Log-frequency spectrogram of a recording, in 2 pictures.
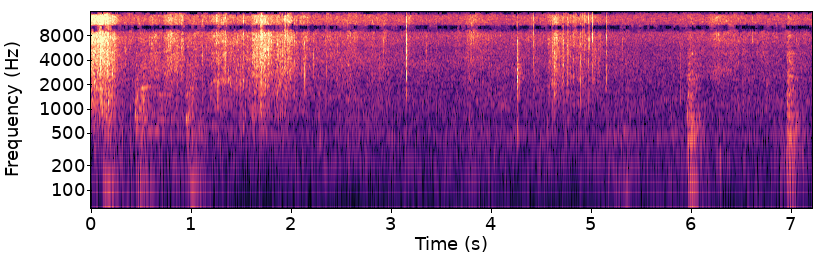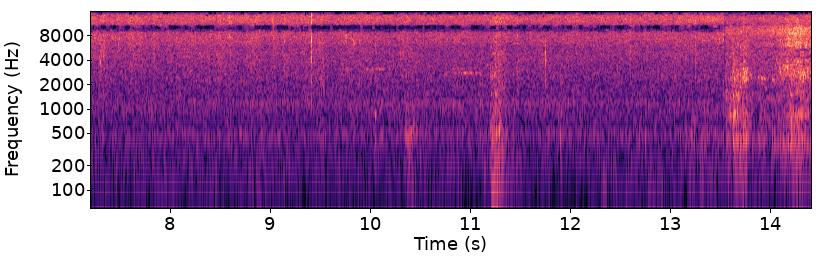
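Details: Honey bees at a village bee farm in India while natural honey is collected, giving a continuous low buzzing drone broken by occasional sharp knocks and thuds, with faint speech nearby.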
